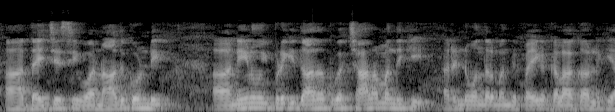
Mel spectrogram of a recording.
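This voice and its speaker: A man from Telangana, a mimicry artist chatting with viewers on a live stream, thanking commenters and mixing in English. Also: medium pitch. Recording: lo-fi live stream, faint noise.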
